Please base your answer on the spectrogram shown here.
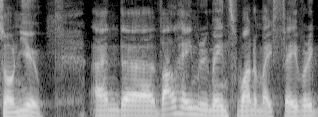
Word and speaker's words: Valheim: I'm so looking forward cuz Valheim remains and please stop saying Valheim. It's Valheim. I literally asked an old Norse expert. Thank you. It's Valheim. It's not Valheim.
